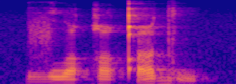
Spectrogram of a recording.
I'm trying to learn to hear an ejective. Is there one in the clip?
yes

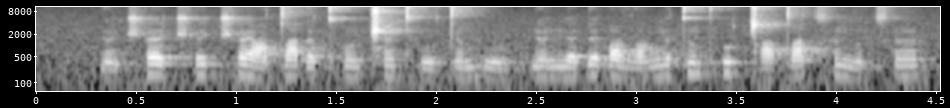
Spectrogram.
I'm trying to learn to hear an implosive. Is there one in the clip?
yes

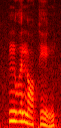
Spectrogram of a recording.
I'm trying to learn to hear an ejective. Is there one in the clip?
no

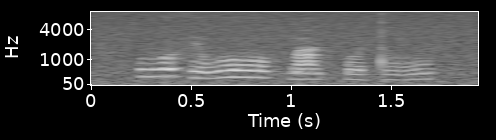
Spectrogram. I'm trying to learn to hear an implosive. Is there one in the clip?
no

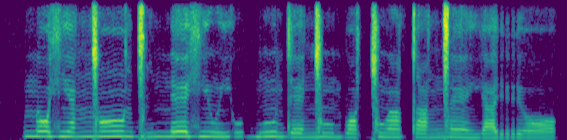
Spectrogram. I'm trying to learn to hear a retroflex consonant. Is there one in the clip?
no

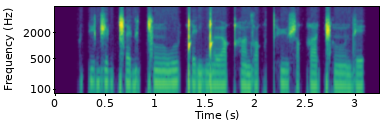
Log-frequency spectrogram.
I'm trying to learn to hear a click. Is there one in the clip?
yes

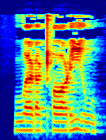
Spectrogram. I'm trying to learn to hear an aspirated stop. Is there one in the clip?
yes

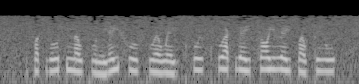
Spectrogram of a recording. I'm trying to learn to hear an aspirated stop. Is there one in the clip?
yes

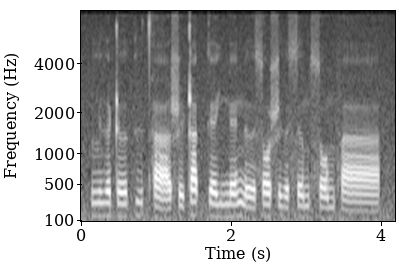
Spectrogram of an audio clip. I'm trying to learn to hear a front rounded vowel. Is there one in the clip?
no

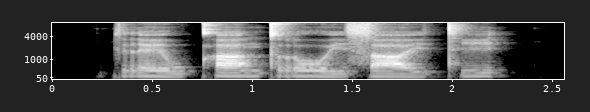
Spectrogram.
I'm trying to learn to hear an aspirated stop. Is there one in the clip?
yes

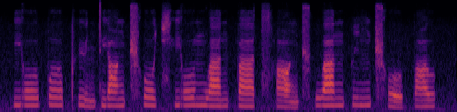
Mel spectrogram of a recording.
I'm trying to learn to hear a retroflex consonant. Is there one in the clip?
yes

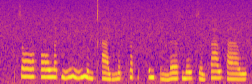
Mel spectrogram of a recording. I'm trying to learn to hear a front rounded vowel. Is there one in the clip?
yes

